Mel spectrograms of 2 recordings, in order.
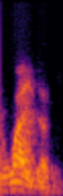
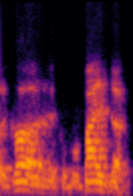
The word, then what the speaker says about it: Waldorf: yo, mirá, es muy latino decirle Waldorf con la W, pero como Rudolf Steiner, alemán, entonces se pronuncia como Waldorf.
